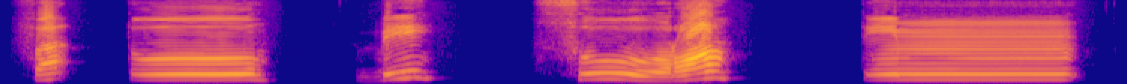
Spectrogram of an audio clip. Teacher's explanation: سین کو ایک الف کی مقدار کھینچ کر پڑھیں گے اور را کو موٹا کر کے پڑھنا ہے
